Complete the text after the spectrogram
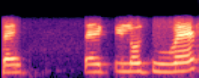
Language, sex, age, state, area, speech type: Gujarati, female, 18-30, Gujarat, urban, conversation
